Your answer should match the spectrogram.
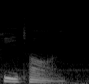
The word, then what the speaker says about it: piton: It's piton.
